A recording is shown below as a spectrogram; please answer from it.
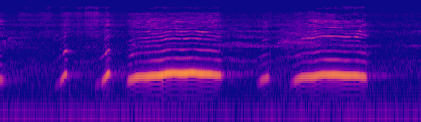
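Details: Young gibbon at Dade City's Wild Things practising its first song, two quick upswept yelps leading into a sustained, strong wailing note, then a brief hoot and another long arched wail; faint low hum underneath.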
